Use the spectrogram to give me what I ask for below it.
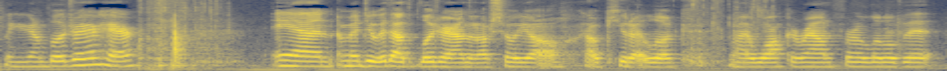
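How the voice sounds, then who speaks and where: A young woman beauty vlogger narrates a hair tutorial while styling, chatty and laughing lightly, with frequent ums. Her mid-range voice is quick with a flat delivery, captured by a camera mic in a small bedroom against a noisy background.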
